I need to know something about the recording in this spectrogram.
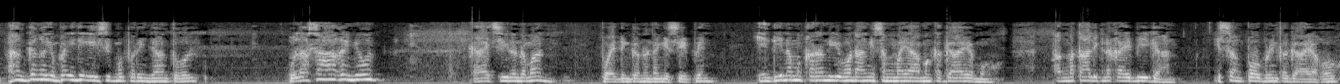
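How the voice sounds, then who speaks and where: Here is a man acting as a young Filipino best friend in a radio drama, loyal, teasing and frank. His voice sits fairly high. The recording is dull, with clear noise over it. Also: lightly acted.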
